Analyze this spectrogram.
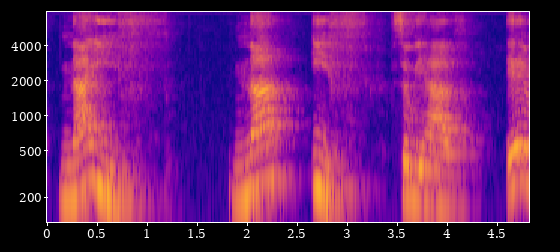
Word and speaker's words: naïve: Now you know why these words are pronounced in separate syllables.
